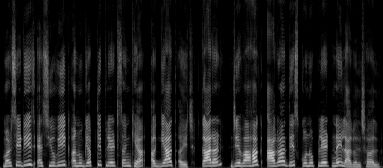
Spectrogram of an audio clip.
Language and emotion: Maithili, neutral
